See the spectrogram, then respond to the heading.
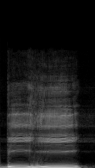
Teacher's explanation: ha damir yang berharakat panjang dan tidak bertemu hamzah namanya mad silah khasirah dua harakat kita panjangkan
